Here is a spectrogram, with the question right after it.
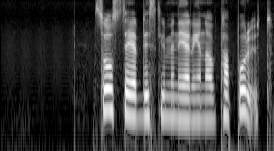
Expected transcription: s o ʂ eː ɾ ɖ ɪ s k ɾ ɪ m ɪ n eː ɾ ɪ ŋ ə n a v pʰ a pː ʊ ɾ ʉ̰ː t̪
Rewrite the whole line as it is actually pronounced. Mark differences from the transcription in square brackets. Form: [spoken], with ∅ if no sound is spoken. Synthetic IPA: s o [s] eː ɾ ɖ ɪ s k ɾ ɪ m ɪ n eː ɾ ɪ ŋ ə n a v pʰ a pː ʊ ɾ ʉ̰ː t̪

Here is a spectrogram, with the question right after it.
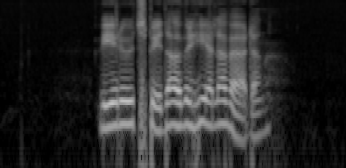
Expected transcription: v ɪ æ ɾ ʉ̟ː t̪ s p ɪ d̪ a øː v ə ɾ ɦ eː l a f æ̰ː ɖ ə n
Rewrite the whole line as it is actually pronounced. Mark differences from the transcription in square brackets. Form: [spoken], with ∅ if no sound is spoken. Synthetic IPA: v ɪ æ ɾ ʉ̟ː t̪ s p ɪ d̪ a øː v ə ɾ ɦ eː l a [v] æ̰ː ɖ ə n

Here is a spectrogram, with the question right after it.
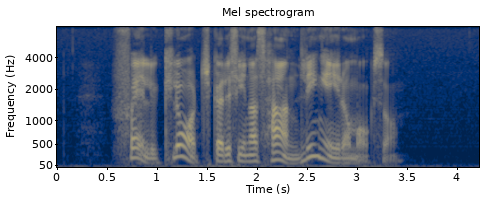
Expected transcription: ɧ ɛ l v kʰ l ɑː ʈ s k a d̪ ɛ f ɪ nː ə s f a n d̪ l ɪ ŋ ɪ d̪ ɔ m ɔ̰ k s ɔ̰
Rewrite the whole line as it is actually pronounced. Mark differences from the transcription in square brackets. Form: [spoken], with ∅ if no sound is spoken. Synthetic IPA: ɧ ɛ l v kʰ l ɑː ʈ s k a d̪ ɛ f ɪ nː [a] s [h] a n d̪ l ɪ ŋ ɪ d̪ ɔ m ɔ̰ k s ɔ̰

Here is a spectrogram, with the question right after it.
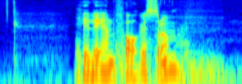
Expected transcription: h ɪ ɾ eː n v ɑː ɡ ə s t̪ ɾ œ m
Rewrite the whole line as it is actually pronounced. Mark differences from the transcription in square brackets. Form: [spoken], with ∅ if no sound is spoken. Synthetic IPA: h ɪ [l] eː n [f] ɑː ɡ ə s t̪ ɾ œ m

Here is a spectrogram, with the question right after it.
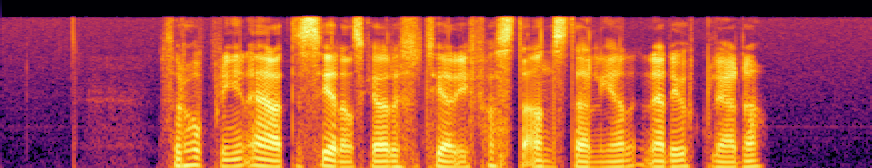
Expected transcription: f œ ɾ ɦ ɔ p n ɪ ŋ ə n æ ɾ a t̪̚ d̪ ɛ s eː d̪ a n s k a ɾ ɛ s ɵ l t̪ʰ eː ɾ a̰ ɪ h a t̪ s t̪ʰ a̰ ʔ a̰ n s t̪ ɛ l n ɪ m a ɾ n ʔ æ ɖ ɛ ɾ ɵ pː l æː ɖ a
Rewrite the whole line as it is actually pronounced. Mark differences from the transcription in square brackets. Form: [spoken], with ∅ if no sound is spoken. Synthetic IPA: f œ ɾ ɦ ɔ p n ɪ ŋ ə n æ ɾ a t̪̚ d̪ ɛ s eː d̪ a n s k a ɾ ɛ s ɵ l t̪ʰ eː ɾ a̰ ɪ [f] a [∅] s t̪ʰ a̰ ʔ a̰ n s t̪ ɛ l n ɪ [ŋ] a ɾ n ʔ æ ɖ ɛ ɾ ɵ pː l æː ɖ a

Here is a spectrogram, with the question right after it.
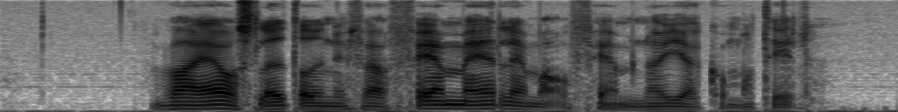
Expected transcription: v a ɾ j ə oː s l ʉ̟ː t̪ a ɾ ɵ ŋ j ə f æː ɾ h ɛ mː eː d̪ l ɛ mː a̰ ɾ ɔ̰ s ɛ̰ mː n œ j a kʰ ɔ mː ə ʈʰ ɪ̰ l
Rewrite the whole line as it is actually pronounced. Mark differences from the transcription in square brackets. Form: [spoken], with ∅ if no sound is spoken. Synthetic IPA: v a ɾ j ə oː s l ʉ̟ː t̪ a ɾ ɵ [n] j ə f æː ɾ [f] ɛ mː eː d̪ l ɛ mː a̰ ɾ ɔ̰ [f] ɛ̰ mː n œ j a kʰ ɔ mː ə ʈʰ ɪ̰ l

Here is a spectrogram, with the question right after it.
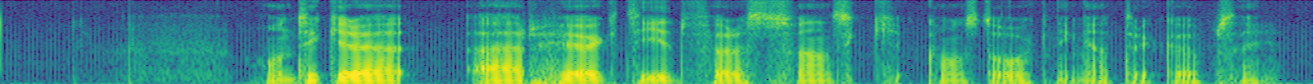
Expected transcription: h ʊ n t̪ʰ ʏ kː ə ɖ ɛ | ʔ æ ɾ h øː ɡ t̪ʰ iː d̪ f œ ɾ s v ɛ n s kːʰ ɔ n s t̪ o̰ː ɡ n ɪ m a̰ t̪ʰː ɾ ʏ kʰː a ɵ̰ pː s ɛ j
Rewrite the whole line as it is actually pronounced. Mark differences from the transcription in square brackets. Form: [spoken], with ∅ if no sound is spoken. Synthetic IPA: h ʊ n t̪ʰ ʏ kː ə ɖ ɛ | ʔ æ ɾ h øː ɡ t̪ʰ iː d̪ f œ ɾ s v ɛ n s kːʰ ɔ n s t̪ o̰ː [k] n ɪ [ŋ] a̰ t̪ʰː ɾ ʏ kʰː a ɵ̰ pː s ɛ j

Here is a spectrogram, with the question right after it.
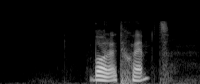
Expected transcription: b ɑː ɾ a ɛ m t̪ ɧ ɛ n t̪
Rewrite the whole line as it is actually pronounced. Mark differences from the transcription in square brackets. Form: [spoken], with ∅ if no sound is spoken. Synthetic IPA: b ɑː ɾ a ɛ [∅] t̪ ɧ ɛ [m] t̪

